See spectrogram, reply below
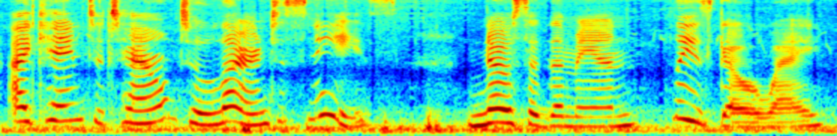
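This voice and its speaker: Woman storybook reader, high and unhurried, lively with little listeners, noticeable background hiss. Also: gravelly. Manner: animated, asks the listener questions, acts out sneezes. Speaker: children's book reader. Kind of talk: reading a picture book aloud to children.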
